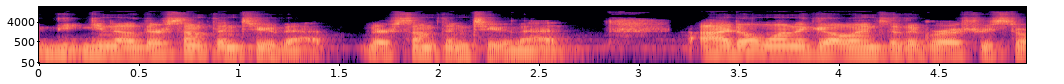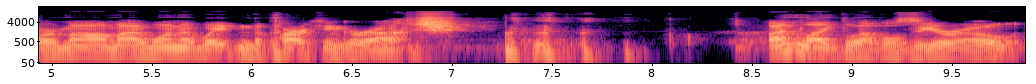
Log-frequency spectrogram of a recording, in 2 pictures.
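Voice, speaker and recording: A man co-hosting a podcast in casual comedic chat, riffing in a rambling, animated, profane way. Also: mid-range voice, slightly rough. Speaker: podcast co-host. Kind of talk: casual comedic chat with read-aloud passages.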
